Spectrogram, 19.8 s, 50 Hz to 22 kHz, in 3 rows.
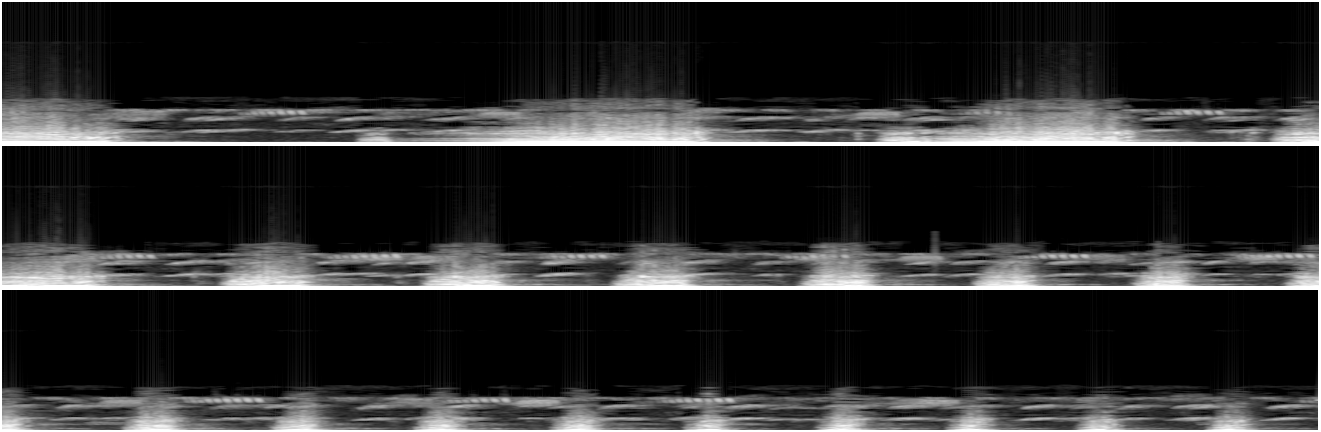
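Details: Lion roaring at Nkorho on 3 March, one of eight roars within an hour: two long deep moaning roars followed by a run of about twenty short grunts that speed up and shorten, over a constant background of croaking frogs.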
